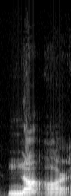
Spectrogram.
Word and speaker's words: Na'ar: Na'ar, accents the first syllable.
